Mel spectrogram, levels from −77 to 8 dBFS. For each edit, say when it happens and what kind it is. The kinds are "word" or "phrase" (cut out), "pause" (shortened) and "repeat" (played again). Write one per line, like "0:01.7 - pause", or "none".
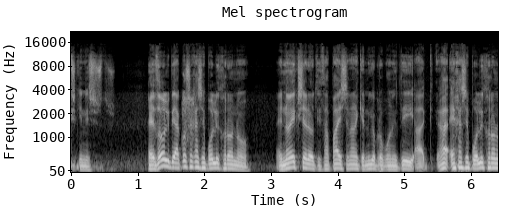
0:05.2 - word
